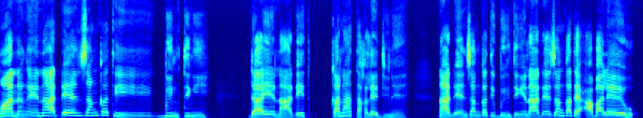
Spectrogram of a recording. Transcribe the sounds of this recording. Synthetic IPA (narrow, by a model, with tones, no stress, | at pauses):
ma˦na˨ŋe˦na˦ɗe˦n˦s̬a˦ŋka˦ti˨ɡ͡bi˦ŋti˦ŋi˦ | da˨je˦na˨ɗi˦t | ka˦na˦ta˨kle˦di˨ne˦ | na˨ɗe˨˦nsa˦ŋka˦ti˨ɡ͡bi˨ŋti˨ŋi˨na˨ɗe˦sa˦ŋka˦ti˨ʔa˨ɓa˦le˦jo˨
